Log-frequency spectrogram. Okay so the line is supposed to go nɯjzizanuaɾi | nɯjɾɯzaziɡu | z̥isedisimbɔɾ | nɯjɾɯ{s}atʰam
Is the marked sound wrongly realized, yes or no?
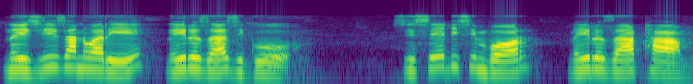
yes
